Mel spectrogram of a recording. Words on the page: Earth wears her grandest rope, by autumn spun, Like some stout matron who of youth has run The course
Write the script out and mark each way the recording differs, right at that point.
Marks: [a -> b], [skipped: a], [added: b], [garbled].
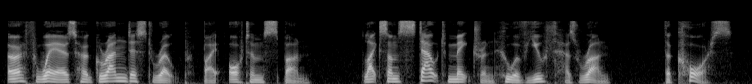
Earth wears her grandest rope, by autumn spun, Like some stout matron who of youth has run The course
